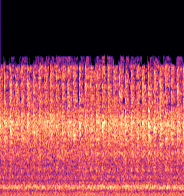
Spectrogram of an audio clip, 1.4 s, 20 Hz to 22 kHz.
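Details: Toro Recycler 22" self-propelled mower, 6.5HP Tecumseh single-cylinder, after hydrolock cleared, carb rebuild and replaced dented jet nut, fresh fuel: steady even drone, regular firing pulses, no misses or surging; runs normally.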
